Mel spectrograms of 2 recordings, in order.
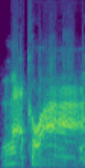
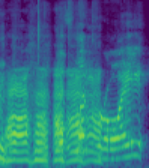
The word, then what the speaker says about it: LaCroix: Just took a Take big a swig of drink LaCroix.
